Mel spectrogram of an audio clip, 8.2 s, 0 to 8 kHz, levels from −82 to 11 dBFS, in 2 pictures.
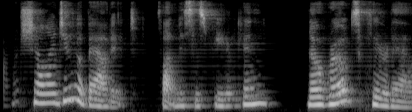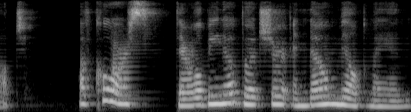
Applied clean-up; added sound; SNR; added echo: neural mask model DeepFilterNet 3.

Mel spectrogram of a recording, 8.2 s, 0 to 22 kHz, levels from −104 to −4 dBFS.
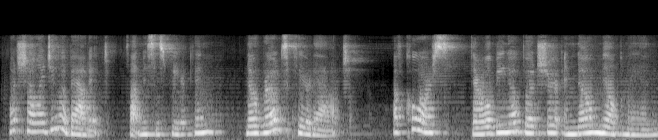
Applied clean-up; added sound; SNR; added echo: neural separator model SepFormer DNS4.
